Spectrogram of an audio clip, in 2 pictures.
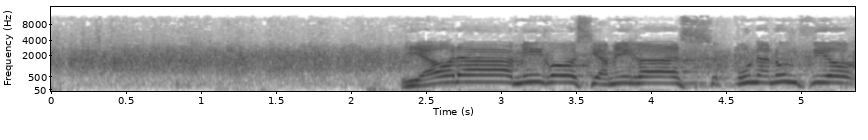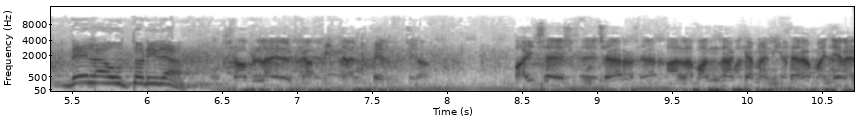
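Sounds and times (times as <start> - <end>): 
audience applause: 0.0 - 10.6
speech: 2.3 - 10.6.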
